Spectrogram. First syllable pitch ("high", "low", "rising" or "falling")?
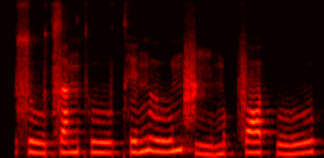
low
